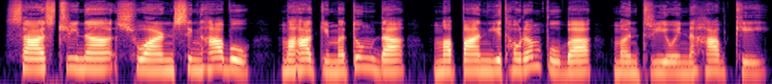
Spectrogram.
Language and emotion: Manipuri, neutral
